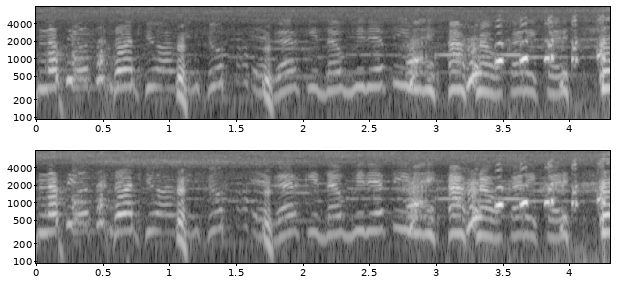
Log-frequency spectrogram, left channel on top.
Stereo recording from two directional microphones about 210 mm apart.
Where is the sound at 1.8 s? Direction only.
20° left (ahead or behind).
